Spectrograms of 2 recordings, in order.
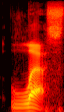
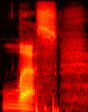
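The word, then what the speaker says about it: loess: Yellow River gets its name from less that is how you say that less it's a rich yellow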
